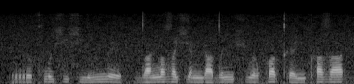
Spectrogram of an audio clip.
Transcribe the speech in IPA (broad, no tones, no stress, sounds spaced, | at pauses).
r ʊ kʰ w ʊ ç i ç i mː e | dˤ i ŋ ʊ zˤ ɛ ç a ŋ i dˤ ʊ ɲ ç u l q u kʰ ɛ ɲ pʰ i zˤ i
